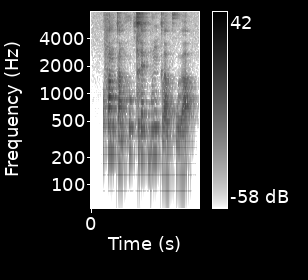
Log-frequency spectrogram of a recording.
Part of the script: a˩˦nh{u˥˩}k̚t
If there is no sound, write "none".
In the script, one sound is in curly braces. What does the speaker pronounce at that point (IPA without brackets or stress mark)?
u˥˩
